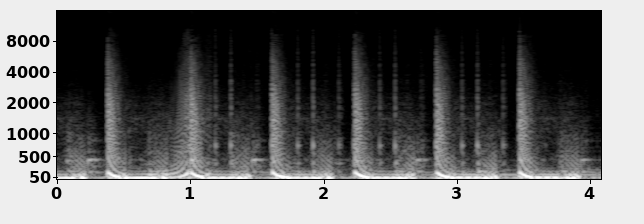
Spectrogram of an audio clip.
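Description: Techno track with a deep, pulsing bass and a heavy beat coming a little under twice a second, with quick ticks between the beats through the middle.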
